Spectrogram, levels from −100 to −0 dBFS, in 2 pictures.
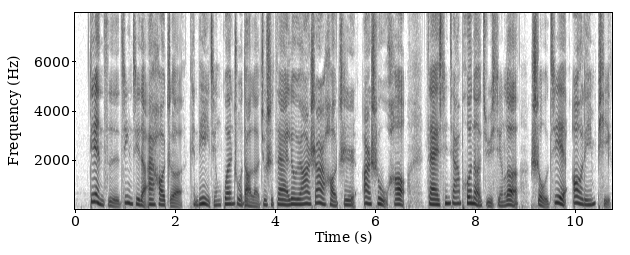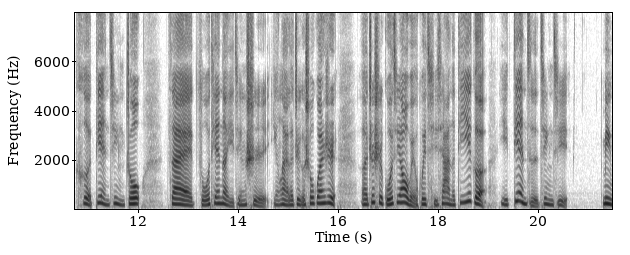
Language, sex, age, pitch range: Chinese, female, 20-39, 195-245 Hz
